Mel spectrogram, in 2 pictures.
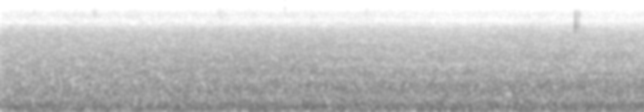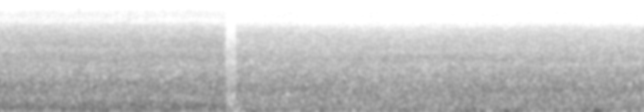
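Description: Steady rushing of whitewater rapids on the Spokane River, an even hiss with a momentary break about five and a half seconds in.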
